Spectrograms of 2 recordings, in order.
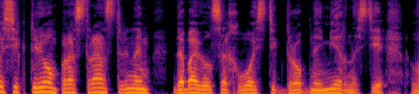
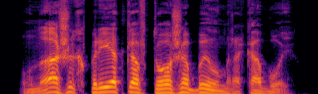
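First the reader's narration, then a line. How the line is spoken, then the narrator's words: Gloomy mutter. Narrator (Russian): хмуро пробурчал Мстислав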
